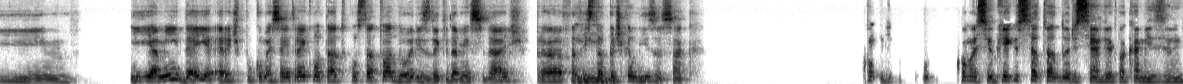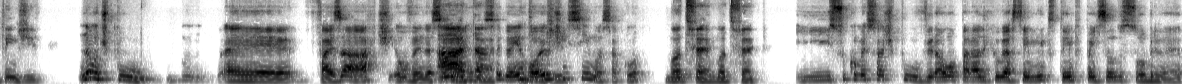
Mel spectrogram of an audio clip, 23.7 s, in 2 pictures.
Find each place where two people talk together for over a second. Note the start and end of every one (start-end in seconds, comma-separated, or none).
16.2-17.6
